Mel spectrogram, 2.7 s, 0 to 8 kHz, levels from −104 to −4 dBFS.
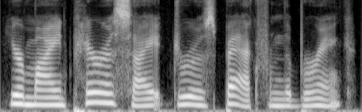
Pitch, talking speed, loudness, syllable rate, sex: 200 Hz, 200 wpm, -17 LUFS, 4.7 syllables/s, female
